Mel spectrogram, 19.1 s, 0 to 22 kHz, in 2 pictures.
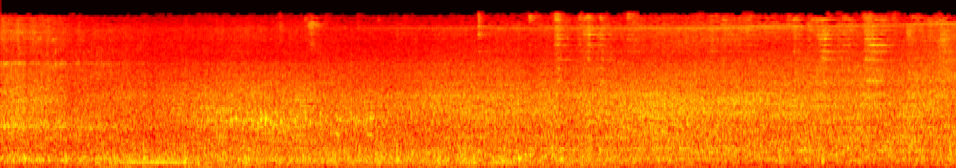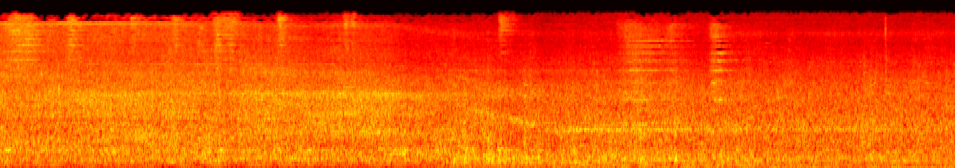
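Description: Diesel multiple-unit trains, among them a Class 170 Turbostar, running past close to the platform: a loud, steady noise of engines and wheels on rails, with high-pitched wheel squeal on the curved track and points.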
